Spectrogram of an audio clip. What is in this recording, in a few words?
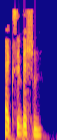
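"exhibition", British English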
